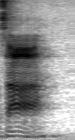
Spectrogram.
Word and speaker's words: Zha: You can follow him on Twitter at DanCohen3000 and also follow me on Twitter at Carl Zha. Carl is spelled with a C. Zha is my last name, spelled Z like zebra, H like Henry, A like apple.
